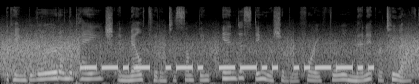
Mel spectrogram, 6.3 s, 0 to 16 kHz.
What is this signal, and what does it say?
Morse code, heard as a keyed tone, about 15 wpm, 740 Hz, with speech in English. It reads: QRZ?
